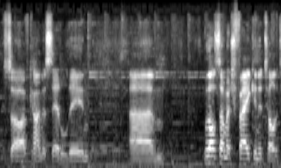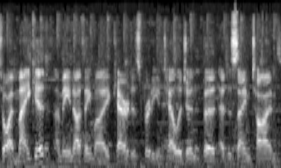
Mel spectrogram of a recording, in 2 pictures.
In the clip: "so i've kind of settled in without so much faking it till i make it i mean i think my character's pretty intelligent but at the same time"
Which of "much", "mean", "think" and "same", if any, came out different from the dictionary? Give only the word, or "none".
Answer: none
